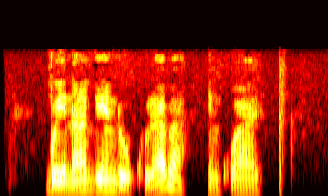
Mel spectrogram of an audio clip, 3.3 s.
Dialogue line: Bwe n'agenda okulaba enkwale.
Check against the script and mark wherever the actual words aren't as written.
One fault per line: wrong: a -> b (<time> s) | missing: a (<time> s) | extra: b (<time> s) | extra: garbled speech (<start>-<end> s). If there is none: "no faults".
no faults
